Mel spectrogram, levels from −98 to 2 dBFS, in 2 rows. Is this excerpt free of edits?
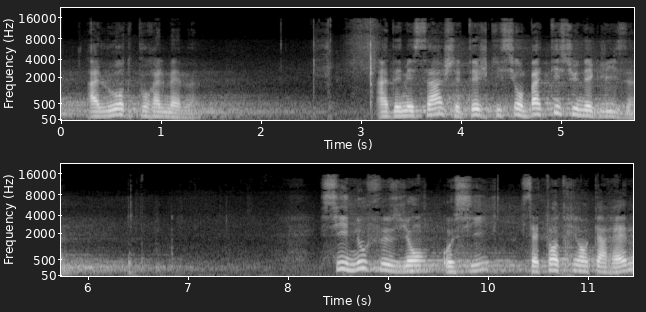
no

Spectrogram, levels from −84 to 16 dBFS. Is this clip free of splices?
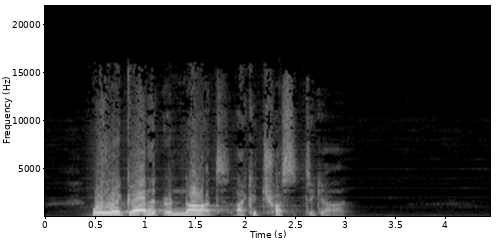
yes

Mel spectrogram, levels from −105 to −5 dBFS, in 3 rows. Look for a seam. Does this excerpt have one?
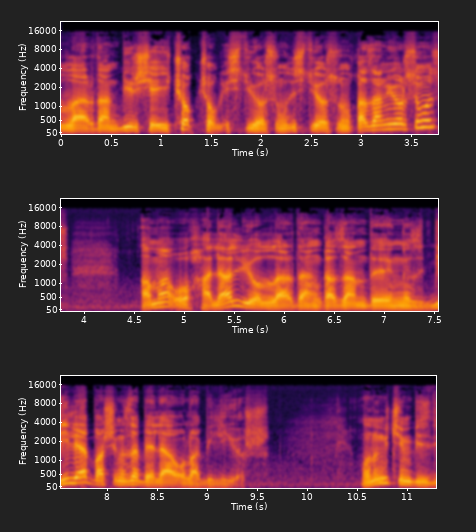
no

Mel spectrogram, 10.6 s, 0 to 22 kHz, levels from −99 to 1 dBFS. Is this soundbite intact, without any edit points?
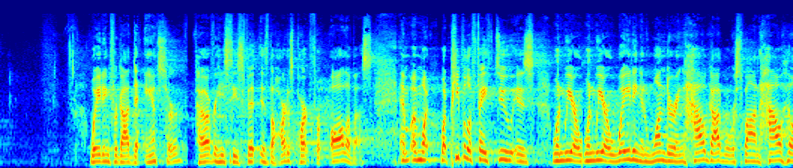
no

